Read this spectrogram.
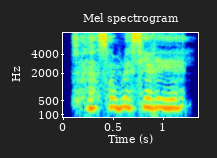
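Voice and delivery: high, wistful disbelief; dismayed heroine. A narrator's reading. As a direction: murmur it high, disillusioned. Belle, shaken by the illusion. (désillusion, voix haute)

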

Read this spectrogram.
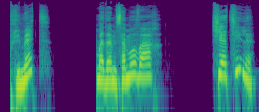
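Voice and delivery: high, loud, anxious questions; worried. A narrator's reading. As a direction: call each one by name, rising with concern. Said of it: "s'inquiéta Belle". (inquiète, voix qui monte)

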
